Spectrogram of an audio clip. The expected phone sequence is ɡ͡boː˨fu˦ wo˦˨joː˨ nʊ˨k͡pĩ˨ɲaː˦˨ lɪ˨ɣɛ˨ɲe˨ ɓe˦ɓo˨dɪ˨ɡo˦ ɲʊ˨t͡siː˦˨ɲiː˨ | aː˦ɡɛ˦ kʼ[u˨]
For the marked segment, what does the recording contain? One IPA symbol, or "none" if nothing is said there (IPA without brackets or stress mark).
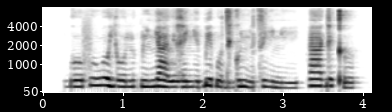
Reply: ʊ˨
